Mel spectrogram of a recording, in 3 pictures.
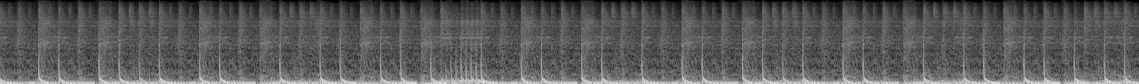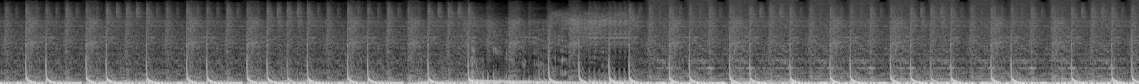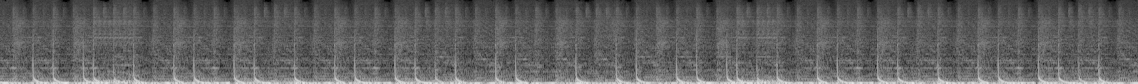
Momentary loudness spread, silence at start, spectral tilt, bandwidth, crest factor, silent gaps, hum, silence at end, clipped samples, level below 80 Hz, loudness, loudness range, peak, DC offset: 2 LU; 0 s; -5 dB/octave; over 20 kHz; 14 dB; none; none; 0 s; under 0.1%; -16 dBFS; -16 LUFS; 2 LU; 0 dBFS; 0.6%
